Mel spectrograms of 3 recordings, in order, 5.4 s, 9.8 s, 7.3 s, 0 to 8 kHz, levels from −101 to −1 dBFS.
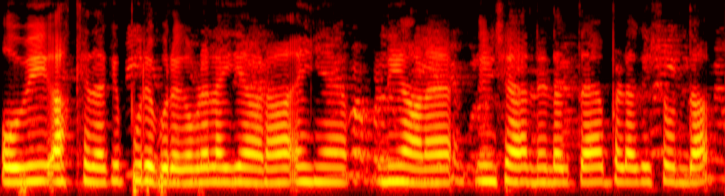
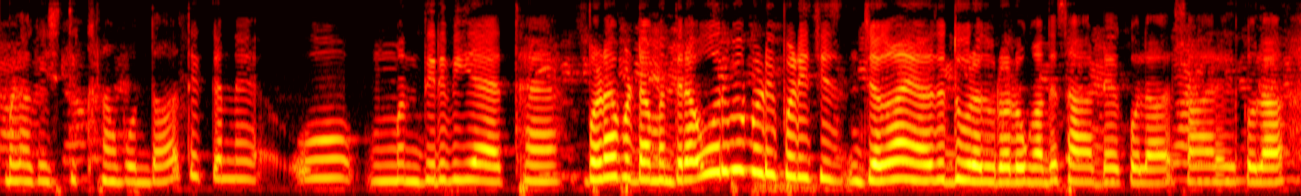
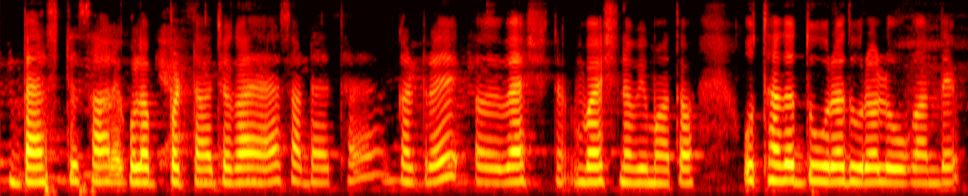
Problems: constant background noise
